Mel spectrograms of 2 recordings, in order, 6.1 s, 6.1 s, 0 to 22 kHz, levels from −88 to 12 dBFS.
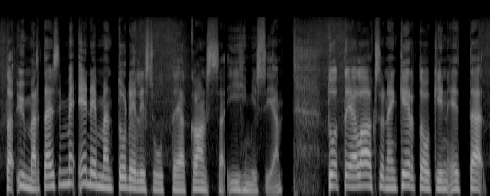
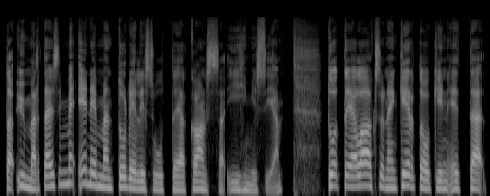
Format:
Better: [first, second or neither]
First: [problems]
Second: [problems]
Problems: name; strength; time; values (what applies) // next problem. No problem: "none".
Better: second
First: hiss; faint; throughout; 25 dB below the speech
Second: none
